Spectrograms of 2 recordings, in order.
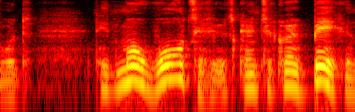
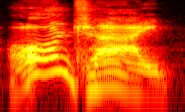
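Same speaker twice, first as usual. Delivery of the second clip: slow, drawn-out giant bellow, much louder; bellowing monster; 4 semitones higher, 12 dB louder, much slower than usual. Acted. Fossifu boasting to nobody, slow booming bellow. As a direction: stretch every word like a boastful giant. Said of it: "he bellowed".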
